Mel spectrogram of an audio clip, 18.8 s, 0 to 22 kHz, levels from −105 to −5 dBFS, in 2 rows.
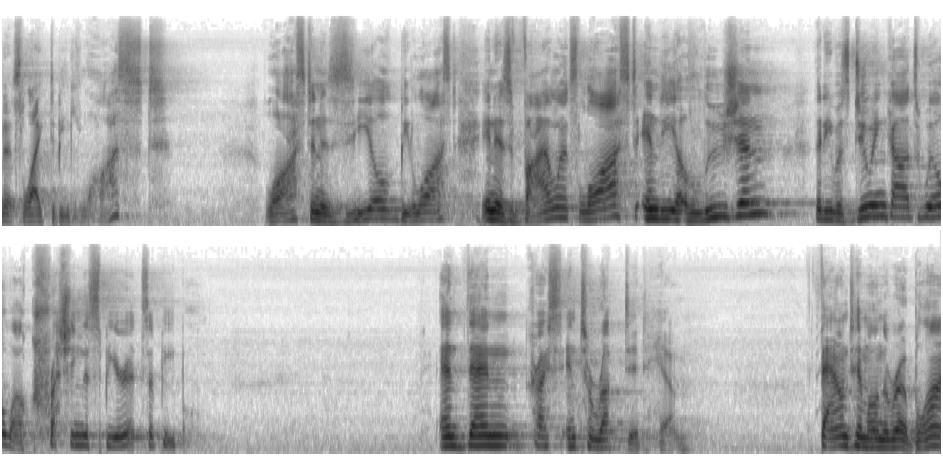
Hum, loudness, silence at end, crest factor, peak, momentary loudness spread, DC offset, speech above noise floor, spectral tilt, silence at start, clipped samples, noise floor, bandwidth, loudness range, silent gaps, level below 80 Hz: none; -27 LUFS; 0 s; 20 dB; -10 dBFS; 18 LU; under 0.1%; 38 dB; -5 dB/octave; 0 s; under 0.1%; -65 dBFS; 16 kHz; 9 LU; none; -70 dBFS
